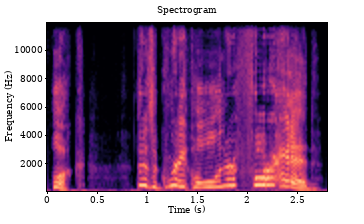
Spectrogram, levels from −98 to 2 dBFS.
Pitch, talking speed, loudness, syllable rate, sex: 360 Hz, 195 wpm, -17 LUFS, 7.8 syllables/s, female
